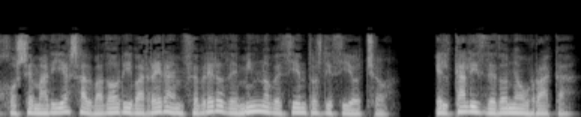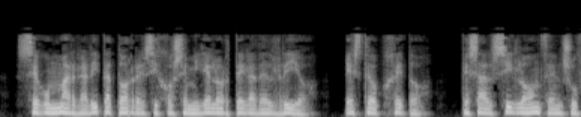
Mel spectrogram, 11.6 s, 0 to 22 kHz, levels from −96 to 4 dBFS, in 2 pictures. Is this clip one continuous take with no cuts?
no; 1 cut; at 10.6 s

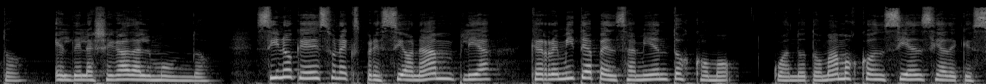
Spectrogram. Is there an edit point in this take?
no; 0 cuts

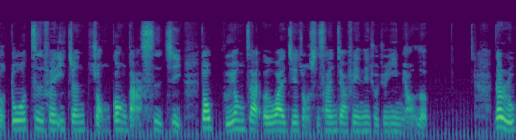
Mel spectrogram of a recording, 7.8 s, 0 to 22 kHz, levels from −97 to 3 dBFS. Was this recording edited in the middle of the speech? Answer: yes; 1 cut; at 2.9 s

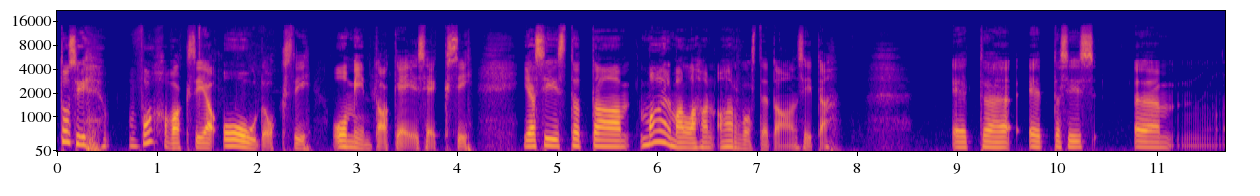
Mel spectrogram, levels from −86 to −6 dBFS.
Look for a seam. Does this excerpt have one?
yes; 1 cut; at 5.8 s

